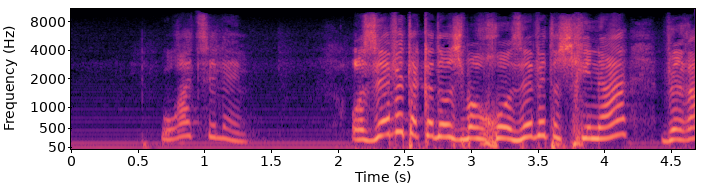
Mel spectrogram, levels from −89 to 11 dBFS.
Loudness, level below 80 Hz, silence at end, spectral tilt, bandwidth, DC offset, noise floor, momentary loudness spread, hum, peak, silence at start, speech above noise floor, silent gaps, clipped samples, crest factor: -14 LUFS; -34 dBFS; 0 s; -4 dB/octave; 10 kHz; under 0.1%; -38 dBFS; 12 LU; none; -2 dBFS; 0 s; 24 dB; none; under 0.1%; 14 dB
